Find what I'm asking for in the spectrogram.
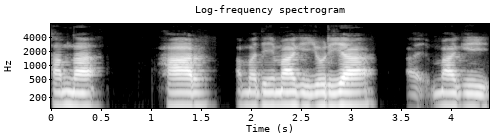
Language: Manipuri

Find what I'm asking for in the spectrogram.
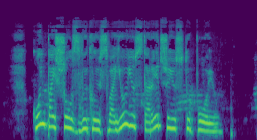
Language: Belarusian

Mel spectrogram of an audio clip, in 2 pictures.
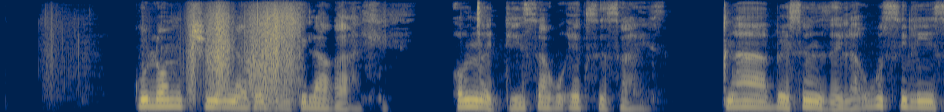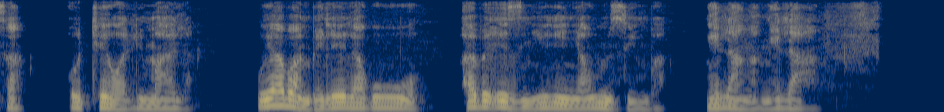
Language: North Ndebele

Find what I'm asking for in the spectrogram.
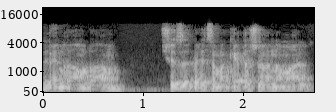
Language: Hebrew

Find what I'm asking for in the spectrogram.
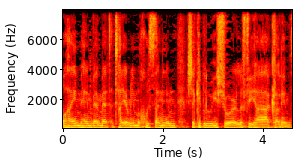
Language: Hebrew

